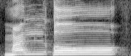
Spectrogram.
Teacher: لام حرف قلقلہ نہیں ہے، اس کو اب ہم نے ہلانا بھی نہیں ہے. مل ایسے نہیں کرنا.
